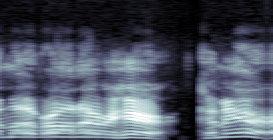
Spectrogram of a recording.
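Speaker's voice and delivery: very high-pitched, loud, carrying yell. Voicing a character who waves the party over from the counter: shouting in character.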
